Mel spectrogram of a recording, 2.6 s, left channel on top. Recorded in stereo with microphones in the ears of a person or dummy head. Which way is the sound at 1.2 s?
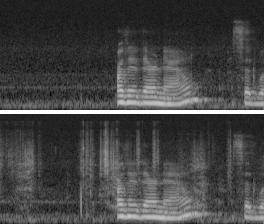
5° left (ahead or behind).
